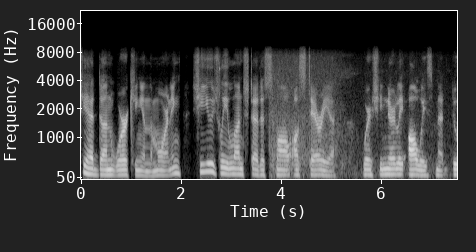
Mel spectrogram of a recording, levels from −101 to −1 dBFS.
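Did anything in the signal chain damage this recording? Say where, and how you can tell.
Yes. In the call processing stage, the noise suppressor causes noise suppressor artifacts throughout, cutting background by about 15 dB. The residue pumps between phrases, unlike steady codec coding noise.

Noise suppressor catching up happens from 3.74 to 5.22 s. The room noise jumps about 25 dB near 3.5 s, then sinks over 1.48 s to about 12 dB lower. A gain change would move the speech too.

Speech cut by the noise suppressor occurs between 7.08 and 7.44 s. Roughly 100 ms of soft sound drops as much as about 13 dB and sounds swallowed, without the silent gap or click of a network dropout.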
